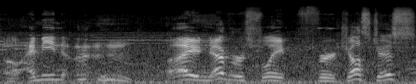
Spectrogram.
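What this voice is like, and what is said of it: Heroic Superman character voice. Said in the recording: “doing your Superman voice”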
